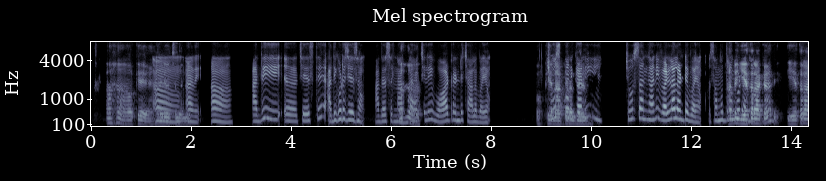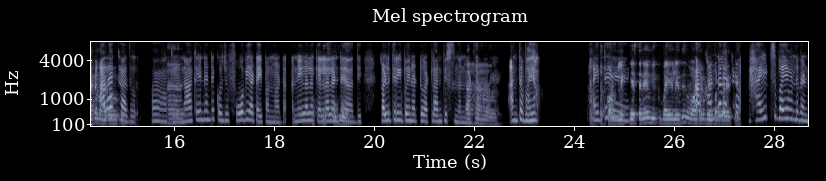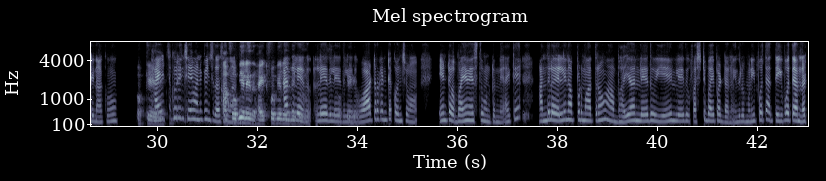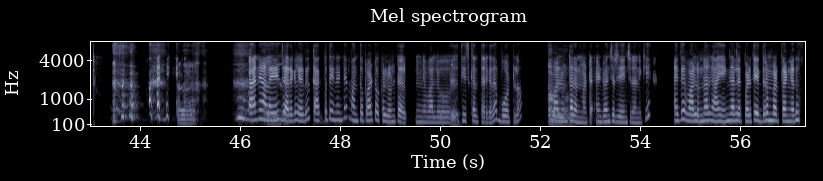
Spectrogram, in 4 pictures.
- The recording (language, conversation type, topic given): Telugu, podcast, స్నేహితులతో కలిసి చేసిన సాహసం మీకు ఎలా అనిపించింది?
- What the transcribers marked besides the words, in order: in English: "యాక్చువల్లీ వాటర్"; in English: "ఫోబియా టైప్"; in English: "ఫోబియా!"; in English: "వాటర్‌కి"; in English: "హైట్స్"; in English: "హైట్స్"; in English: "ఫోబియా"; in English: "హైట్ ఫోబియా"; in English: "వాటర్"; other background noise; in English: "ఫస్ట్"; laugh; in English: "బోట్‌లో"; in English: "అడ్వెంచర్"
